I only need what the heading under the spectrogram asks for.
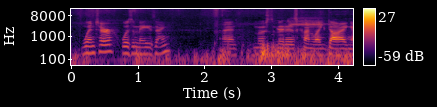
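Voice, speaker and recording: A woman with an American accent speaks at a moderate pace and a fairly low pitch. Audible room echo and noticeable background noise fill the recording. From Pennsylvania. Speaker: farmer and gardener. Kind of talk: casual farm tour.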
